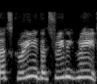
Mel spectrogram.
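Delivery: genuinely thrilled, excited, enthusiastic delivery. Showing how tone changes meaning, the speaker demonstrates the phrase excited. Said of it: "Excited English".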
